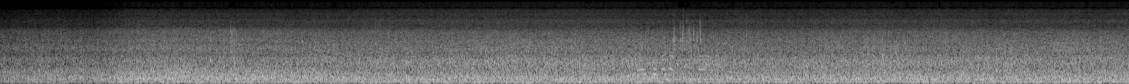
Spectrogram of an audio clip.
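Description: Floodwater rushing past as a steady, dense, broadband roar that stays loud and unbroken throughout, heard close up with no clear voices over it.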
